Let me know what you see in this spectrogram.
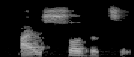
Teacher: the emphasis of this sentence is on the seeing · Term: emphasis stress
